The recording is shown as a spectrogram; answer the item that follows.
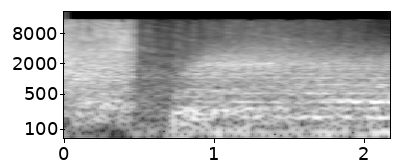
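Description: A short rushing blast of rocket-boot thrusters taking off, a cartoon sound effect, dying away about half a second in; background music with steady held notes follows.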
